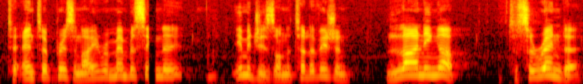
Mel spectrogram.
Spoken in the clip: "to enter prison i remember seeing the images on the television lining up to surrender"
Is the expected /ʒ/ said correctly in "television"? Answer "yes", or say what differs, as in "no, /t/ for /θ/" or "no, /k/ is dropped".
yes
